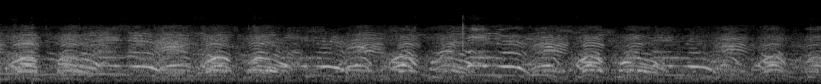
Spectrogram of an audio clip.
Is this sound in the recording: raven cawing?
no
